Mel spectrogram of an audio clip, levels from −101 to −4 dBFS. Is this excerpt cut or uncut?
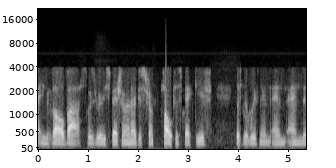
cut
